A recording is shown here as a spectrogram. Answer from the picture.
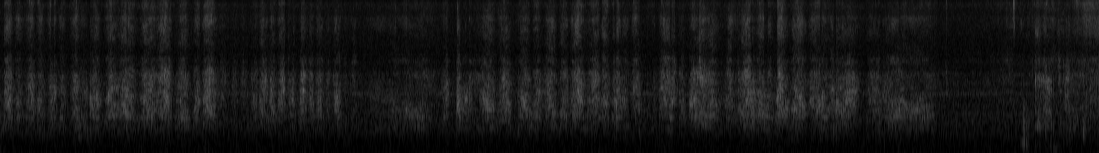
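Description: Plastic squeeze bottle's applicator tip scraping back and forth across paper, spreading liquid glue in quick strokes; the scratching eases off near the end.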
